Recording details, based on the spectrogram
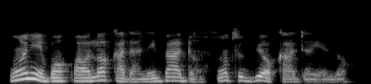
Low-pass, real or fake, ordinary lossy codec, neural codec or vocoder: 5.4 kHz; fake; MP3, 32 kbps; codec, 16 kHz, 2 kbps, FunCodec, trained on Chinese and English, 25 frames a second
